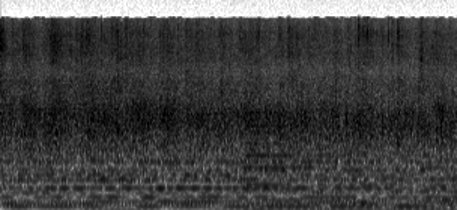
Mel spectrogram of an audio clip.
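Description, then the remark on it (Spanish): A church audience applauds the Lord in a dense, steady roar of clapping that holds for several seconds, with sustained low keyboard-like tones running underneath and shifting pitch partway through. “Fuerte ese aplauso al Señor de señores.”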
